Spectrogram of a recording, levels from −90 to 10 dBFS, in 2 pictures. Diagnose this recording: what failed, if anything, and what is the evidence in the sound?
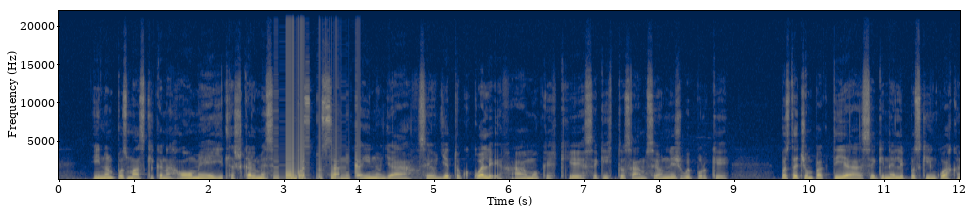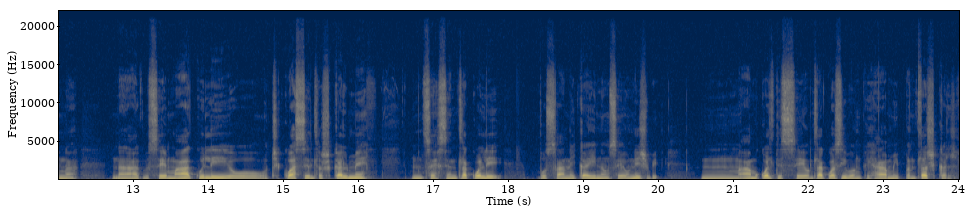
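Between 2.87 and 4.01 s the speech collapses into a rigid, metallic buzz at a fixed 188 Hz that still loosely tracks the syllables. This is the robotic sound from repeated short buffers, likely a driver or buffer underrun: fresh audio arrived too slowly, so the same tiny block was replayed while real audio was dropped. A 188 Hz buzz fits a block of about 5.3 ms, and the repeats fill most of that stretch.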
